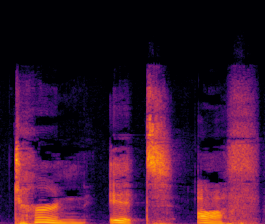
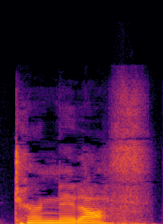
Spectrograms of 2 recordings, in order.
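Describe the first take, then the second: First: Each word is said separately with breaks. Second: The words run together like one word. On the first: The speaker calls it wrong. "we do not say" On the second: The speaker calls it right. "Kind of like one long word"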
